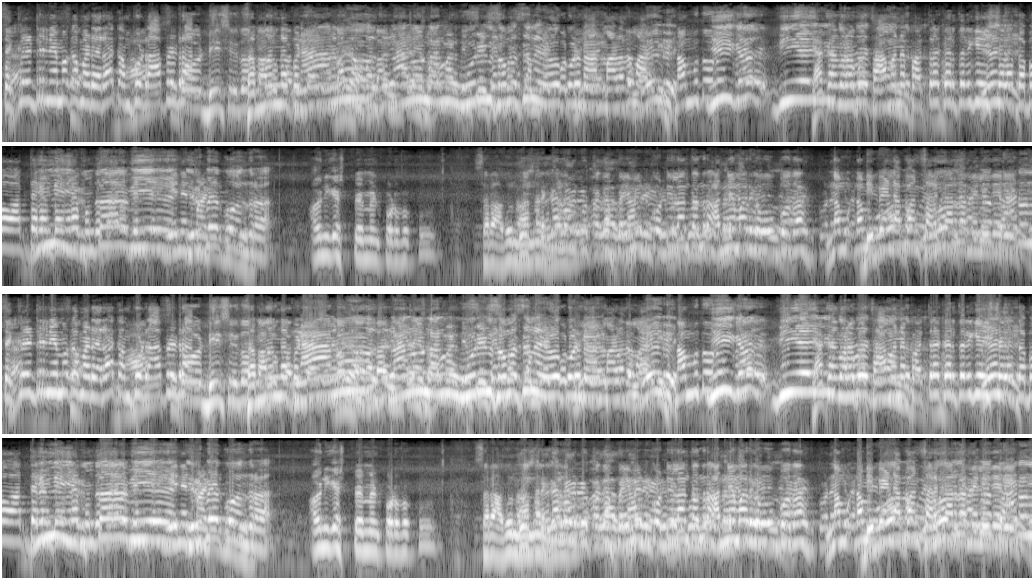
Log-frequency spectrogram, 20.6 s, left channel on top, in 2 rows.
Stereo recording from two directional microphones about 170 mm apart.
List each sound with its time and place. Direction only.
0.0 s a man's voice: centre (ahead or behind)
13.4 s a man's voice: 15° right (ahead or behind)
15.1 s a man's voice: centre (ahead or behind)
